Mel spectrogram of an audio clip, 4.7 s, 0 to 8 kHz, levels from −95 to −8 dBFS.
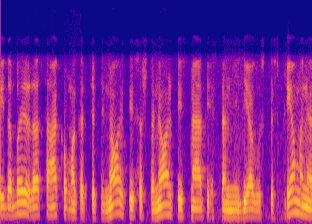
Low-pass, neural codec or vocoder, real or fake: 7.2 kHz; none; real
